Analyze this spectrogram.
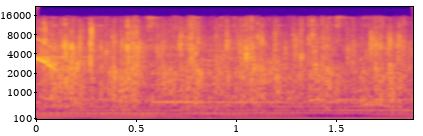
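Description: An audience at Island Church claps together in a steady, dense burst of applause, many hands overlapping, with a low sustained hum of organ or music underneath.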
